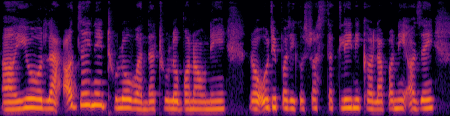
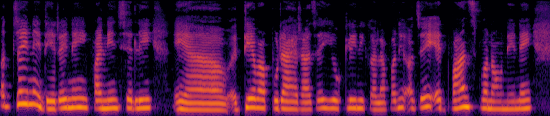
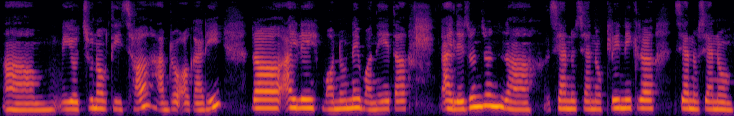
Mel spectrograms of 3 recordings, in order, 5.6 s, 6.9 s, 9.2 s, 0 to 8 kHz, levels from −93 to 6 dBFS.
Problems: background sounds at intervals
